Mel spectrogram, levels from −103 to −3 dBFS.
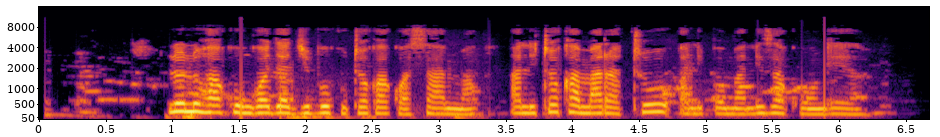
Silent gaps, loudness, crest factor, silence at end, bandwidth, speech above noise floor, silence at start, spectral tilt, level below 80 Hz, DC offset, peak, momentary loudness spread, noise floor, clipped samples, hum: none; -17 LUFS; 18 dB; 0.35 s; 8.2 kHz; 19 dB; 0.05 s; -5.5 dB/octave; -40 dBFS; under 0.1%; 0 dBFS; 19 LU; -36 dBFS; under 0.1%; none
